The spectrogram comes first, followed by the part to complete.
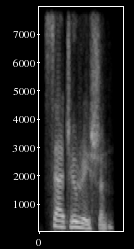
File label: "saturation", Indian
